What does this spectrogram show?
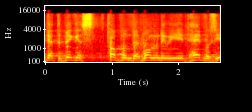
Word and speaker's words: Whanganui: Speaker, put an H in it or not, I pronounce it still the same. Whanganui, H or no H.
